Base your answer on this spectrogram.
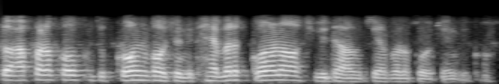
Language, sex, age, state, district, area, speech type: Odia, male, 18-30, Odisha, Balasore, rural, conversation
